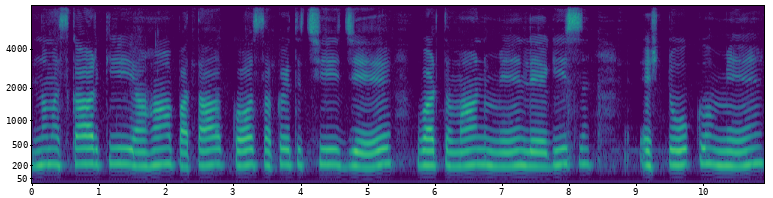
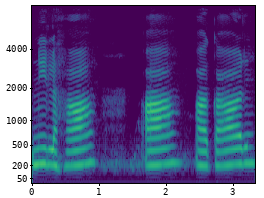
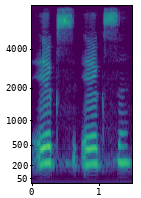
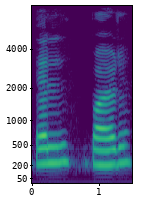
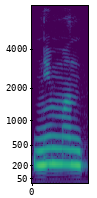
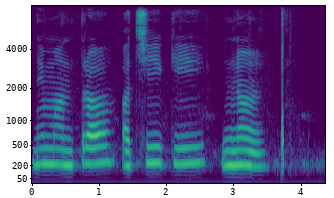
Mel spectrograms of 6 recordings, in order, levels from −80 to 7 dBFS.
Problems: background conversations at intervals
